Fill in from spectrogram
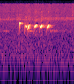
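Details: Stripe-throated bulbul singing near a garden: a brisk run of about five short, bubbly, high notes at an even pace, clear against a quiet background.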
